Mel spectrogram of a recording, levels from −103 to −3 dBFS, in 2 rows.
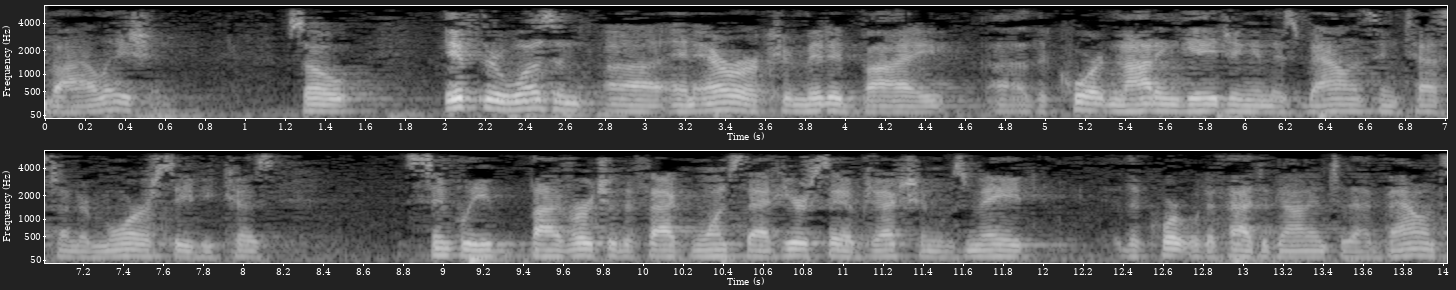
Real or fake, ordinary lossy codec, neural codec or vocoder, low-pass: real; AAC, 48 kbps; none; 5.4 kHz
